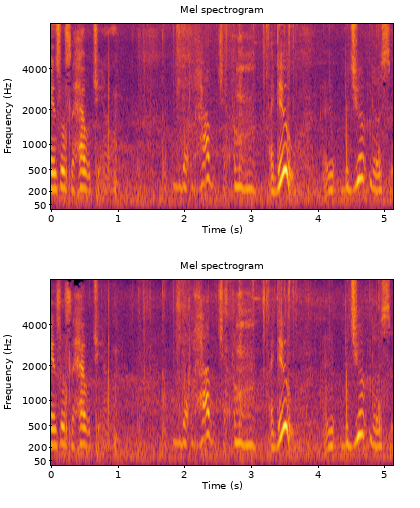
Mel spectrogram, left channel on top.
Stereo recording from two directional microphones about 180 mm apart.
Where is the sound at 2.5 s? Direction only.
20° right (ahead or behind).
